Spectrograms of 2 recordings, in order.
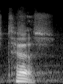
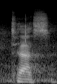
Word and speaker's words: Tess: give clearance to, and we learned the new correct pronunciation of Ditter's first name, it's Tess. Tess.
